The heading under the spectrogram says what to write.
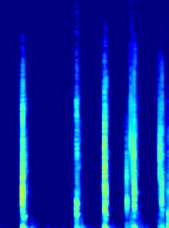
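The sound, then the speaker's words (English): Wet, smacking mouth sounds of someone chewing and tasting bourbon, the so-called Kentucky Chew: about five short, crisp clicks and smacks in an uneven rhythm, heard alone with no talking. “Yeah, they hate when you can hear the tasting. It's the stirring of the mac and cheese. They call it the Kentucky Chew, is what they call that.”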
